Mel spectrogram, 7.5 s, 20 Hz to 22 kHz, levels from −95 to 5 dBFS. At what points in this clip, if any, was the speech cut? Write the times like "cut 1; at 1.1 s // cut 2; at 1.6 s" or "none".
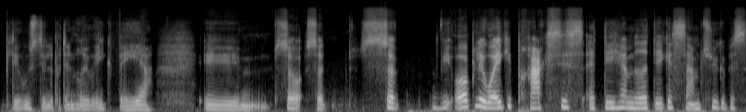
none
